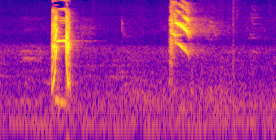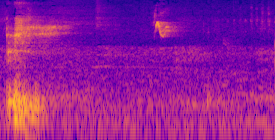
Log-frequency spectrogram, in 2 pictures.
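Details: Pet parrots kept at home, described as talking: three harsh, noisy squawks about a second apart, then a short high chirp and the start of another squawk, with a quiet room in between.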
